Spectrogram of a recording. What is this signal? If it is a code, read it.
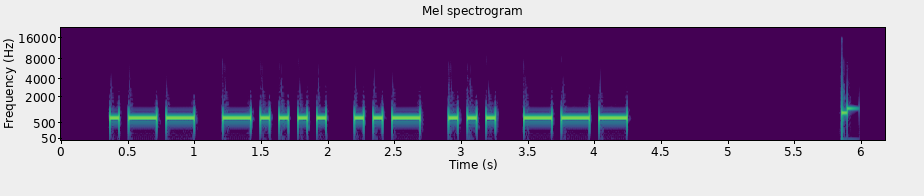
Morse code, heard as a keyed tone, about 17 wpm, 700 Hz. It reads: W6USO
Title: USA Call Signs - 5 Characters - 3x Character Spacing - 17wpm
